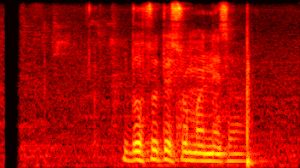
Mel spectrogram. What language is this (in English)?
Nepali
